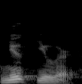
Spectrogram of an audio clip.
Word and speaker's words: nuclear: uh is that is the word nuclear um I don't pronounce it that way uh I add an extra U so when I say it it's nucular so if you're thinking of sending me an email afterwards noting the number of USS in the word you may but I just warn you it'll have no effect uh it it I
